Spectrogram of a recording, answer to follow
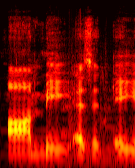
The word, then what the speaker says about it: ami: It's pronounced ami as in a h m e as an abbreviation for Amazon machine.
